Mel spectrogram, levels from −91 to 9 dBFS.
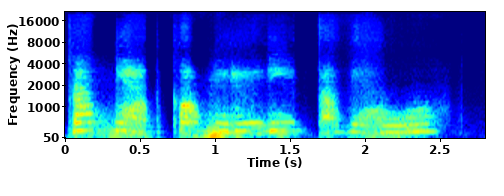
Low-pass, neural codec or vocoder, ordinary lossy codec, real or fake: none; codec, 44.1 kHz, 0.9 kbps, DAC; none; fake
